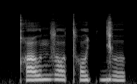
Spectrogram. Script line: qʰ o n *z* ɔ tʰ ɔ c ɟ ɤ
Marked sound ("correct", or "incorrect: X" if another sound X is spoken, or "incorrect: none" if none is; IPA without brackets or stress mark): correct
